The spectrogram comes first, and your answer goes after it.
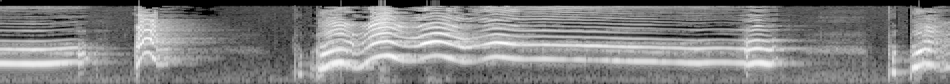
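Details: Frightened dog, described as scared of chickens, letting out a sharp yip then a long wavering whine that wobbles and slowly slides lower, followed by further short yelps.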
